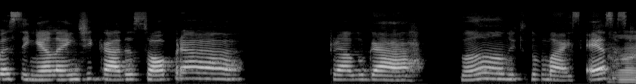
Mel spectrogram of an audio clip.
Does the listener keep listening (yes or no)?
yes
